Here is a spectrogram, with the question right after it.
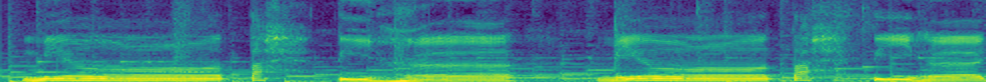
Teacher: Jadi ikhfa itu harus dengung ya bacanya itu harus didengungkan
